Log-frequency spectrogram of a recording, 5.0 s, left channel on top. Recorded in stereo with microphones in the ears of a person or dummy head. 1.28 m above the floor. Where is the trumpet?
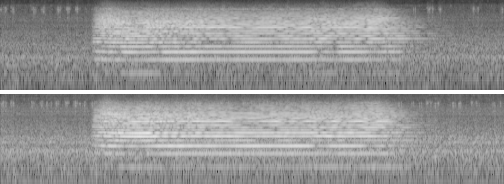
15° right (ahead or behind), 0.9 m.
